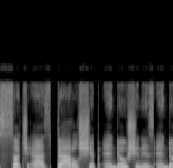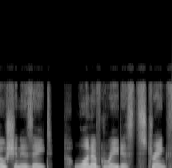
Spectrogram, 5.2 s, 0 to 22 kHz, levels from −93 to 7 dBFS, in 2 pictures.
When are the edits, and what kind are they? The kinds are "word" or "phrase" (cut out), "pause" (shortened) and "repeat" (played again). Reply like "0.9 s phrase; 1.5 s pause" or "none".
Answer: 2.3 s repeat; 4.1 s word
